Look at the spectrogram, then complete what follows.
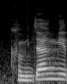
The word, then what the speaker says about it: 김장미: 제 이름 은 금장미 입니다 . 철자 는 김장미 이지만 발음 은 금 장미 입니다 .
